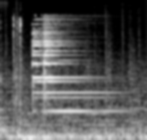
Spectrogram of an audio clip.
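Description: A single bell-like chime struck once about half a second in, ringing on and slowly fading over about a second and a half, over low background music.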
